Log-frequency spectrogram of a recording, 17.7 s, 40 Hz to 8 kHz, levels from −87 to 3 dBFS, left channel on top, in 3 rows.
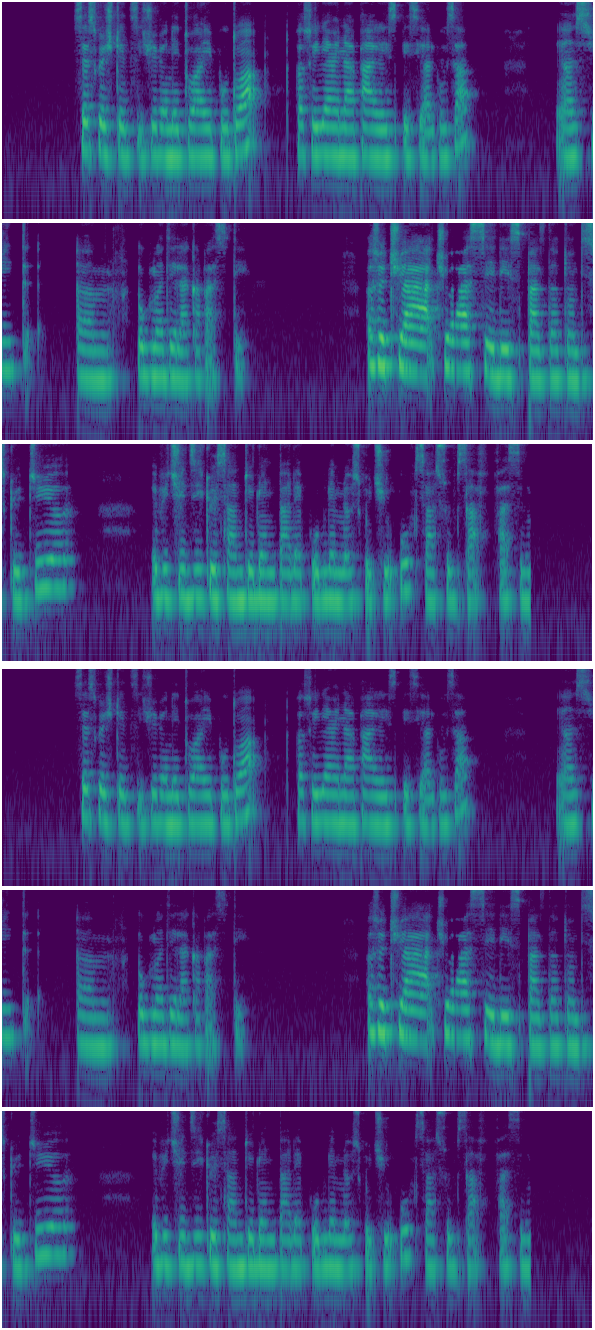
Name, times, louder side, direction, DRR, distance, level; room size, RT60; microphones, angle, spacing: voice 1, 0.7-2.6 2.9-4.7 5.5-6.2 6.6-8.3 9.6-12.5 13.3-17.1, left 4 dB, 40° left, 0.9 m, -31 dB
head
